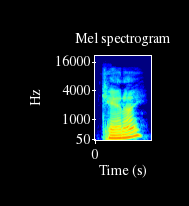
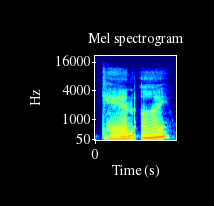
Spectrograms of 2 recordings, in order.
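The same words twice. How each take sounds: First: The words are reduced and run together. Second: Both words are said fully and clearly. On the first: "We say can I?" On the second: "we don't always say can I"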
